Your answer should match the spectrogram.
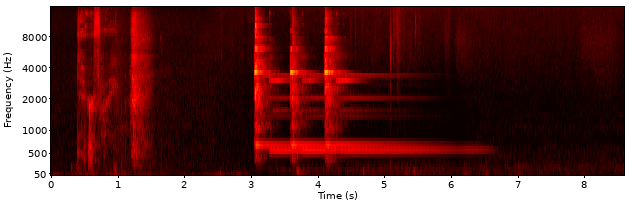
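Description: Doorbell chime: three struck notes about half a second apart, ringing on and fading out over the next few seconds.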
